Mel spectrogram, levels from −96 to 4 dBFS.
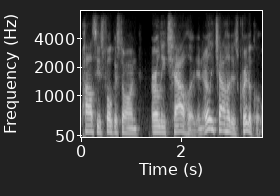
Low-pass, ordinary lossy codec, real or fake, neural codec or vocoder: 7.2 kHz; Opus, 24 kbps; real; none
